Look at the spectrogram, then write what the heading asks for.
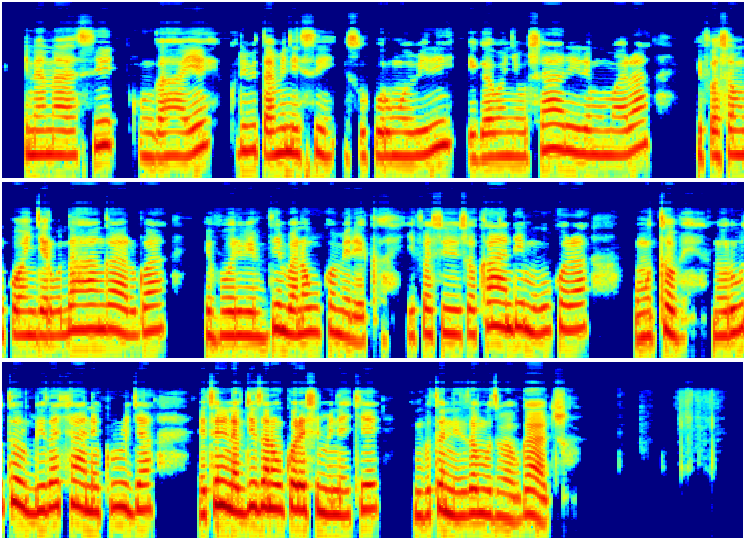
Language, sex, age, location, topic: Kinyarwanda, female, 25-35, Kigali, health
